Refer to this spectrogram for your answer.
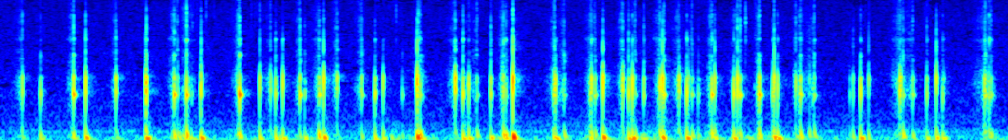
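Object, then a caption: Small paper cups. Fingers tap and scratch the paper bases of two identical small, empty paper cups held bottoms forward at the mics. A rapid, uneven series of short, dry taps with a soft low thump and papery scratch, each dying away almost instantly.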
